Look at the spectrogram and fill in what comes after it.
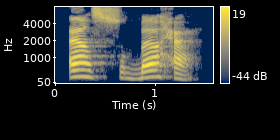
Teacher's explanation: tekan huruf shad dengan suara yang tebal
